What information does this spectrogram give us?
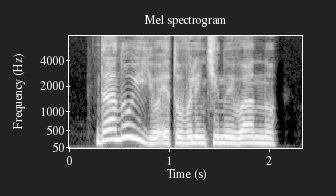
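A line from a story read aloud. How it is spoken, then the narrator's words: Smiling through tears. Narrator (Russian): улыбалась сквозь слезы тетя Поля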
